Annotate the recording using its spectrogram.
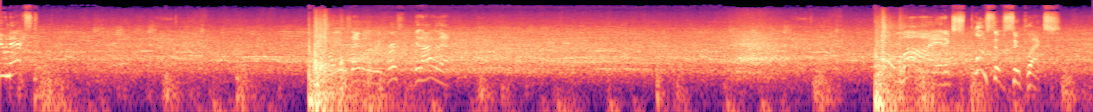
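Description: A crowd cheers steadily throughout a large arena.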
